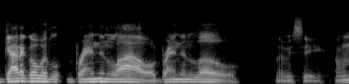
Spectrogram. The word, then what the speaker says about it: Lowe: Brandon rhymes with Lau. Okay. All right. That's weird because same spelling, other players, you pronounce it Low.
